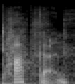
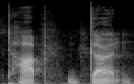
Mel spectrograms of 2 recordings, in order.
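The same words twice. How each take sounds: First: The emphasis falls on the first word. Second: The emphasis falls on the second word. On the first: The two words form one meaning. "instead of being Top Gun" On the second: It means literally the top gun. "they put an F emphasis on gun"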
